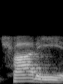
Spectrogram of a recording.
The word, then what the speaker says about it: Csathy: funny but it's it although my last name is cha D it's it's spelled like Casati so it's C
